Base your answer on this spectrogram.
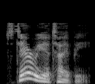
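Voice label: "stereotypy", British English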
